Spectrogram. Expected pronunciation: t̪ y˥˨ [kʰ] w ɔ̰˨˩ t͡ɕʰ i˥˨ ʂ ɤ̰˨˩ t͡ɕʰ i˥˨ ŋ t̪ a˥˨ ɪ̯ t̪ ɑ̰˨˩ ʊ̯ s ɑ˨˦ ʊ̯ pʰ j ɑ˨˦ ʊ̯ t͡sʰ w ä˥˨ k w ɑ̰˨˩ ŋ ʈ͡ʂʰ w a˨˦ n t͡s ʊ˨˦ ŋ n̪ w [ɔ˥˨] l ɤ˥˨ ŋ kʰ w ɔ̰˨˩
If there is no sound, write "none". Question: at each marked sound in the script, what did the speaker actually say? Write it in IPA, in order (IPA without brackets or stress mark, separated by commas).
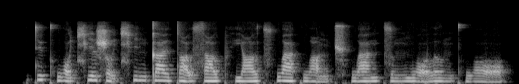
kʰ, ɔ̰˨˩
